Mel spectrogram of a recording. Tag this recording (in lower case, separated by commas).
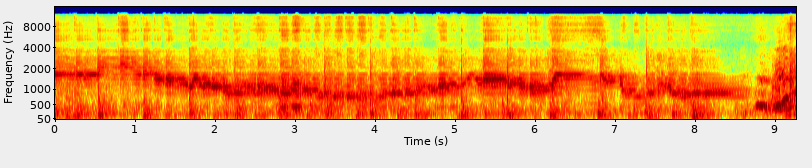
music, speech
